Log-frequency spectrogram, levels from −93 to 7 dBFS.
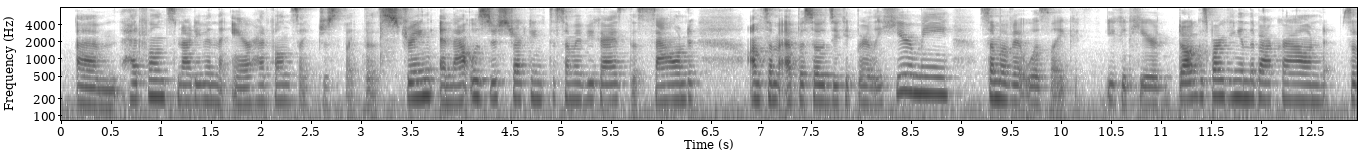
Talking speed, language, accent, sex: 210 wpm, English, American, female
